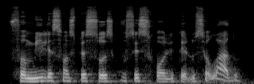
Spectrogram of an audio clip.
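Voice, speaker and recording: Fast-talking woman telling her story. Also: low-pitched, husky. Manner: fast, animated, acts out her own past words. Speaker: podcast guest. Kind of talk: candid personal storytelling.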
